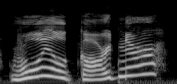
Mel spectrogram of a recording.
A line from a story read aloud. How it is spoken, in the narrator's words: she exclaimed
